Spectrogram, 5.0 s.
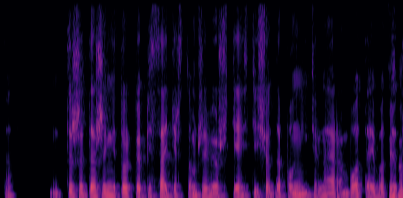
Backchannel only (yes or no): yes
